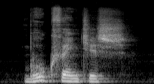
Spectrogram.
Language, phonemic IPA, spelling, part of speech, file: Dutch, /ˈbrukfɛncəs/, broekventjes, noun, Nl-broekventjes.ogg
- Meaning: plural of broekventje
